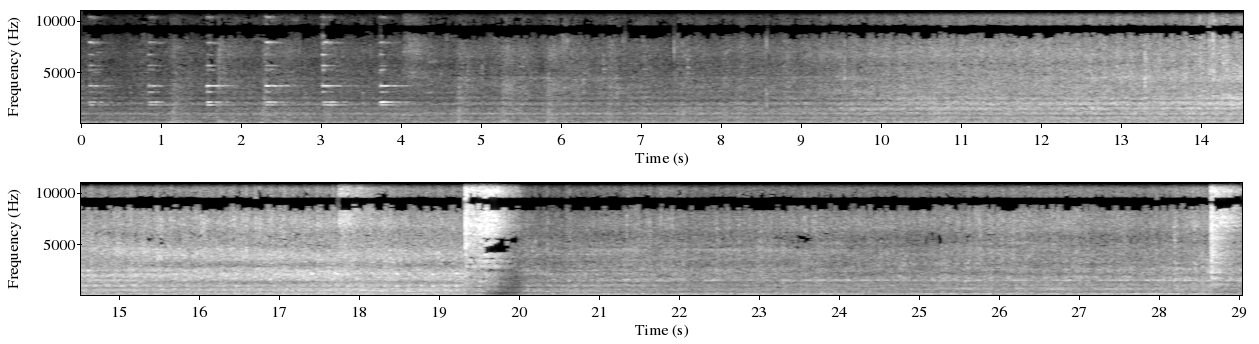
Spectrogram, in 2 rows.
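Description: Diesel locomotives leading CSX intermodal train I037 pass close by: a deep engine rumble that builds over the first dozen seconds and stays heavy as they go past.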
